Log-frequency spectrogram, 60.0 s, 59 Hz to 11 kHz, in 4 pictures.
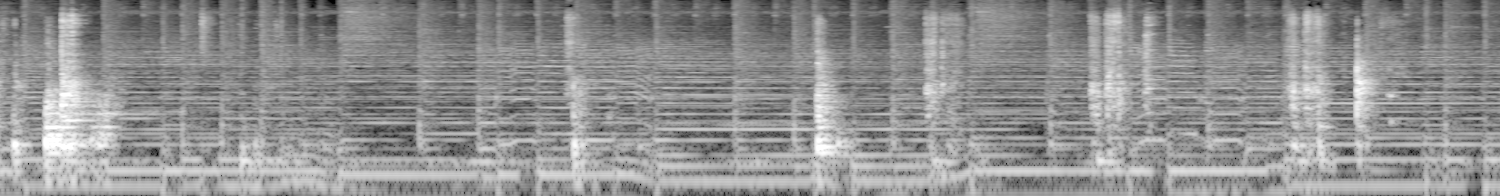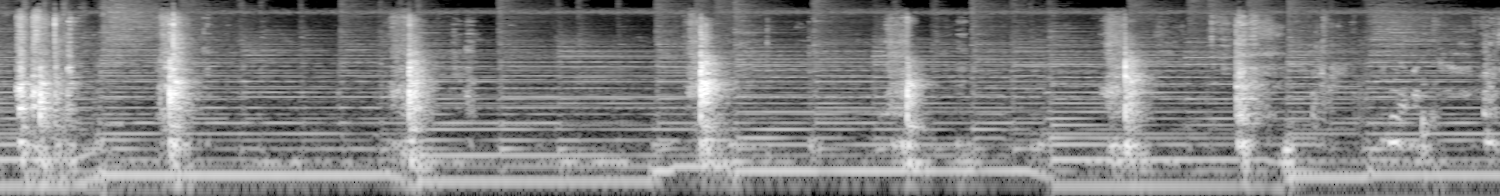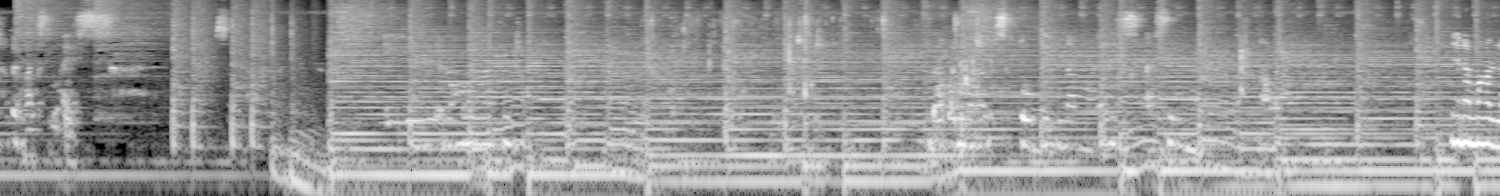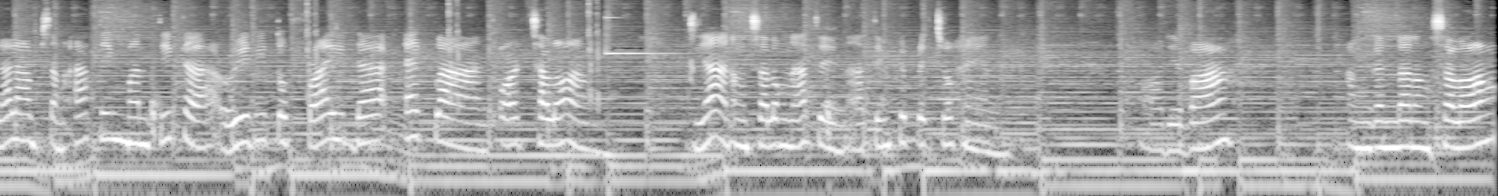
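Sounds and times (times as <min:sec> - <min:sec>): background music with held notes: 0:00.0 - 0:59.9
knife chopping on cutting board: 0:11.0 - 0:11.3, 0:12.9 - 0:13.9, 0:15.2 - 0:15.8, 0:16.6 - 0:17.0, 0:19.0 - 0:19.4, 0:21.9 - 0:22.4, 0:23.9 - 0:24.4, 0:26.1 - 0:26.6.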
